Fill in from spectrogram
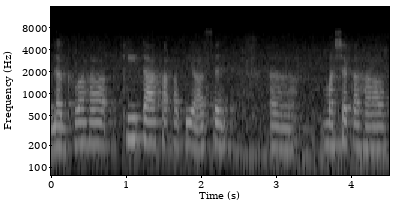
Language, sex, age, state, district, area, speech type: Sanskrit, female, 30-45, Kerala, Ernakulam, urban, spontaneous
